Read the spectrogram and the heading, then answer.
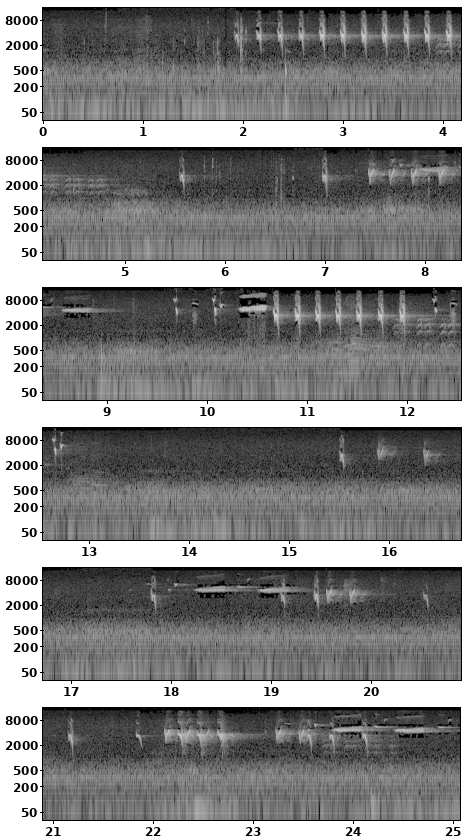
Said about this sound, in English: Got two singing birds here. I got one right above me and another in the tree above the net.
